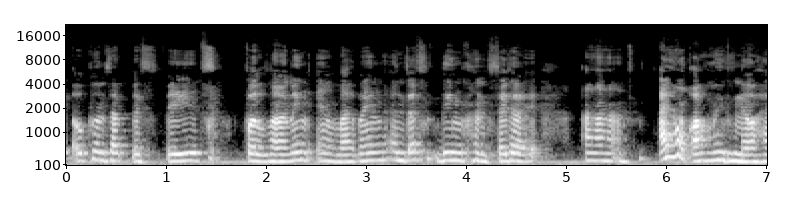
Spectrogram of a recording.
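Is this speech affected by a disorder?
Yes: cerebral palsy; since birth.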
